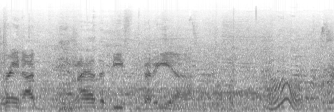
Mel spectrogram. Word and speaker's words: birria: I had the beef birria.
